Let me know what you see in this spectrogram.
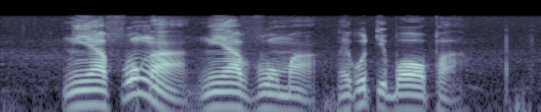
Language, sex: Swati, male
